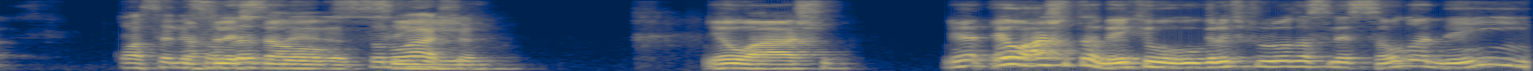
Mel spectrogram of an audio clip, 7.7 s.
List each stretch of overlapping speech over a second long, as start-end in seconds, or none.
0.9-2.5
